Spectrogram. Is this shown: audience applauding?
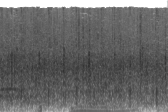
yes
